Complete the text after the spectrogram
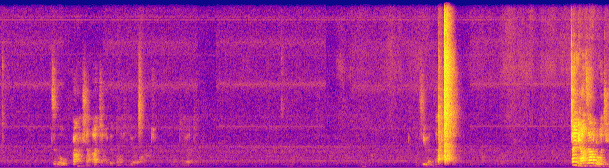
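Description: A woman speaks into a microphone through a loudspeaker, in short bursts with long pauses.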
